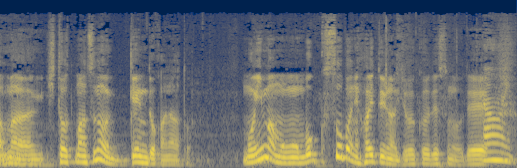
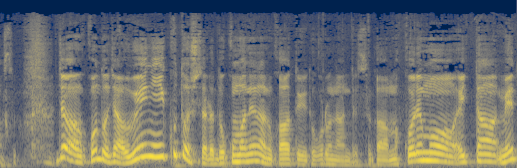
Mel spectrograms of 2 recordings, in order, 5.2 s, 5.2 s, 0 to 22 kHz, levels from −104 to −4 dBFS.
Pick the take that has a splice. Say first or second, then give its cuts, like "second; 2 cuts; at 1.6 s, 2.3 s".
first; 1 cut; at 2.4 s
